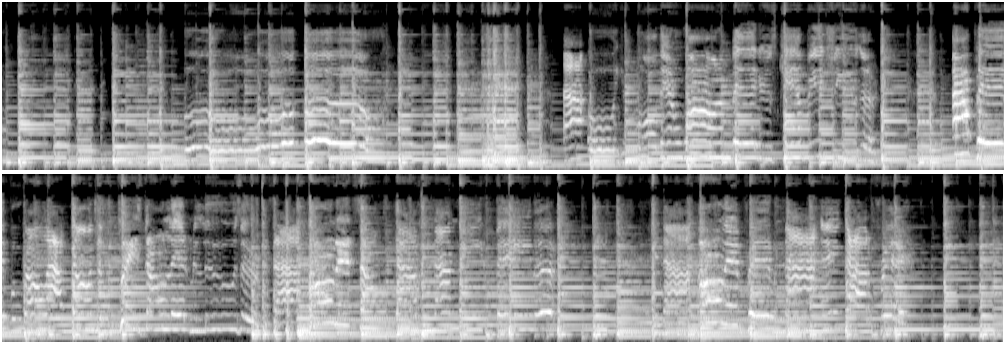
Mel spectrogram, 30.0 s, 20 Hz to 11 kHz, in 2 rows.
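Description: Acoustic guitar strummed in a steady rhythm, with a man singing over it. The low chords drop out briefly about 17 seconds in.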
